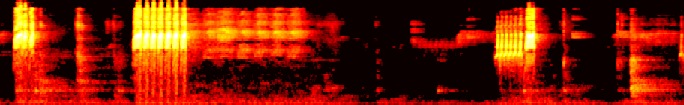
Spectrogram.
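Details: Flamboyan bird in ngebren rapat, nyerecet style, delivering a loud rattle of rapid, even high pulses, then a pause before a shorter stuttering burst and a final thin note.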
